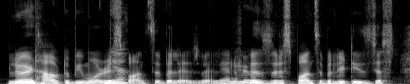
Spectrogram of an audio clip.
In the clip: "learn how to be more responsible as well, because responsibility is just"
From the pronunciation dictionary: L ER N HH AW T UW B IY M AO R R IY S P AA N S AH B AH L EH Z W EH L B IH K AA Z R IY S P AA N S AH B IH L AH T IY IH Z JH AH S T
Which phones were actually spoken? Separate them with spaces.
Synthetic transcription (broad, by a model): L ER N HH AW T UW B IY M AO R R IY S P AA N S AH B AH L EH Z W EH L B IH K AA Z R IY S P AA N S AH B IH L AH T IY IH Z JH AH S T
